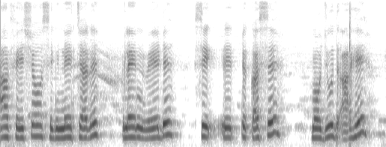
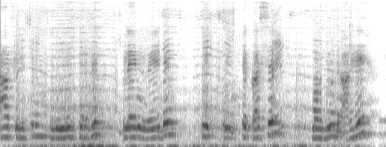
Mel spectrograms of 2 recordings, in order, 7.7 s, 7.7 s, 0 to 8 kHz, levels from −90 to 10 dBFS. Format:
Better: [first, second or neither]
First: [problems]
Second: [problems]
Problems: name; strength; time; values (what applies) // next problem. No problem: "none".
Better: first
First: none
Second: noise reduction (neural separator model SepFormer DNS4)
